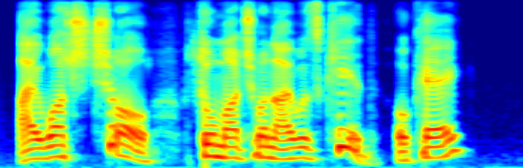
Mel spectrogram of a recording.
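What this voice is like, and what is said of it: Strained teenage voice, Russian accent. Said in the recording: “in a strained teenager tone. She had a Russian accent that sounded exactly like Sonya.”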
